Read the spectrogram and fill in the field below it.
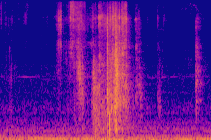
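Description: A sheet of paper rustles as a page is turned.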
